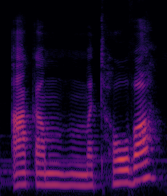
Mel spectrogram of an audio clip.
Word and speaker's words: Akhmatova: never heard of her it's um a KH m a T OVA ahkamat OVA I believe is how you say up and under her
